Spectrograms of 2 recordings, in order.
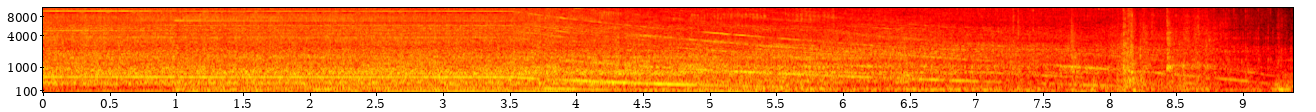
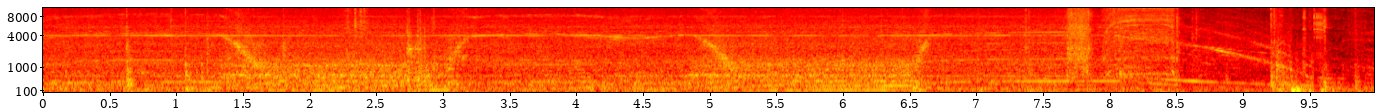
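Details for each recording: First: Dyson DC28 vacuum tested after a service: steady high motor whine with airflow rush, sounding slightly rough, then spins down smoothly when switched off; runs normally. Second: Dyson DC28 with the cleaner head flat on the floor: rough, unsteady whine whose pitch sags and recovers as the motor is dying.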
